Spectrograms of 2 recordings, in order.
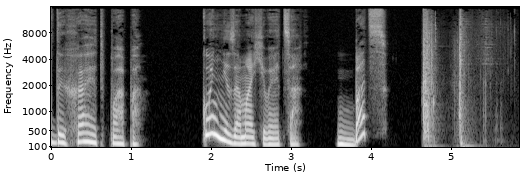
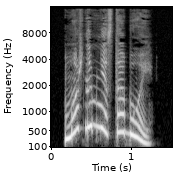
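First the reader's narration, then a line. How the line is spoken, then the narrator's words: Joyful question. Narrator (Russian): радостно спрашивает Конни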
